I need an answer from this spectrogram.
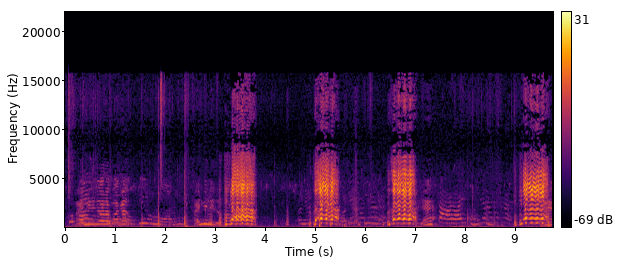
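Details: Village goat crying loudly: wavering, nasal bleats at first, then four loud, raspy screams roughly every one and a half to three seconds, each harsh and broadband, with quieter bleating between them.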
